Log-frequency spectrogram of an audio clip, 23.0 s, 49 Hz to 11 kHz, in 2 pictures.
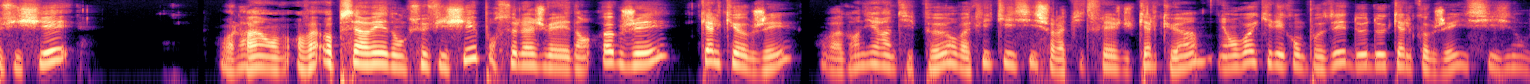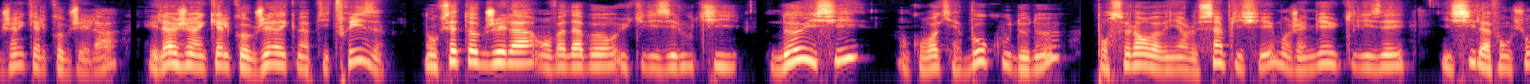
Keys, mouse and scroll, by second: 0.5 click, 1.2 click, 2.9-4.2 middle drag, 4.5 click, 5.2 click, 6.3 click, 8.3 click, 10.3 click, 12.6 click, 14.7 click, 17.3 click, 21.8 click.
